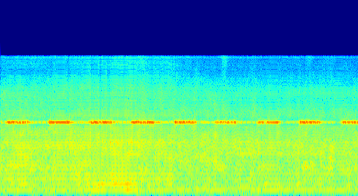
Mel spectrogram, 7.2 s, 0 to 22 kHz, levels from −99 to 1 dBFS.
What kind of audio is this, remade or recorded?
remade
